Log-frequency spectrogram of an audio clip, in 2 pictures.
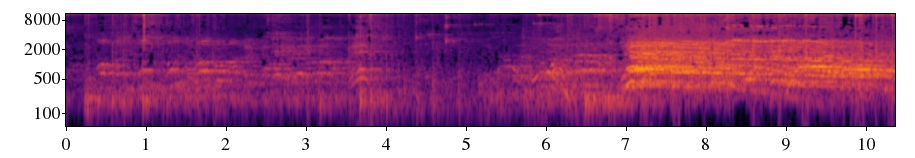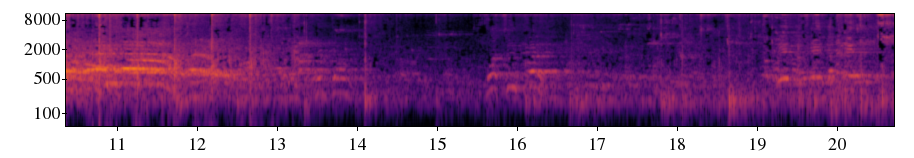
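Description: A ball thuds sharply as players kick it.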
